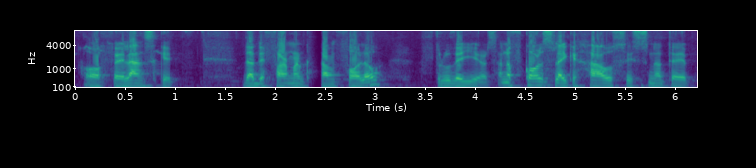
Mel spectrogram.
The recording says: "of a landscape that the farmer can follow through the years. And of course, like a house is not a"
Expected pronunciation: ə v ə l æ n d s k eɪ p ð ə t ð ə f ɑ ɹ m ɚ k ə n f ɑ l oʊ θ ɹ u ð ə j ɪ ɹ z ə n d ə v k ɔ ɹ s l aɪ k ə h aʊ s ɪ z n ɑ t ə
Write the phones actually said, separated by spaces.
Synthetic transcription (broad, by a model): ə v ə l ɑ n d s k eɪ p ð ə t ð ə f ɑ ɹ m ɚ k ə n f ɑ l oʊ θ ɹ u ð ə j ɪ ɹ s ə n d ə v k ɔ ɹ s l aɪ k ə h aʊ s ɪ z n ɑ t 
